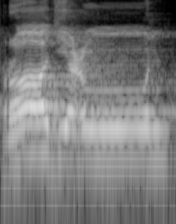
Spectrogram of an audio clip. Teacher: Ra tebal dimatkan, kemudian ji kita tarik bibir kita, raji'un.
